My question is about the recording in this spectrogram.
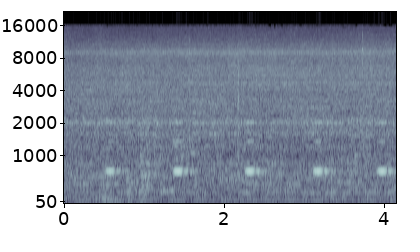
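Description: Patient monitor's pulse-oximeter beeping, one short mid-pitched beep for each heartbeat, five in a row a little under a second apart (a pulse of about 70 a minute), over a steady hiss.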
